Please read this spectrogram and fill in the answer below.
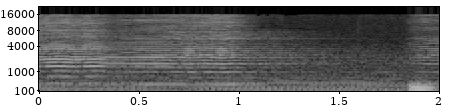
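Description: Background music holding one steady, sustained chord on bowed strings.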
